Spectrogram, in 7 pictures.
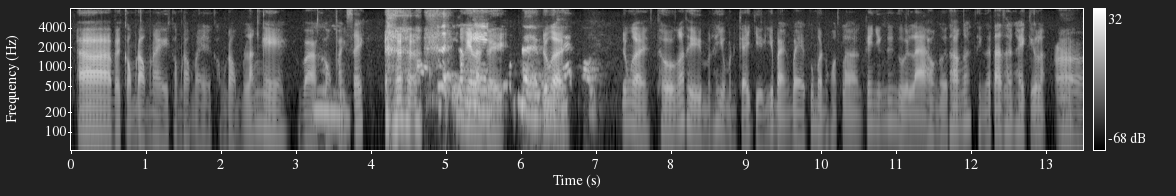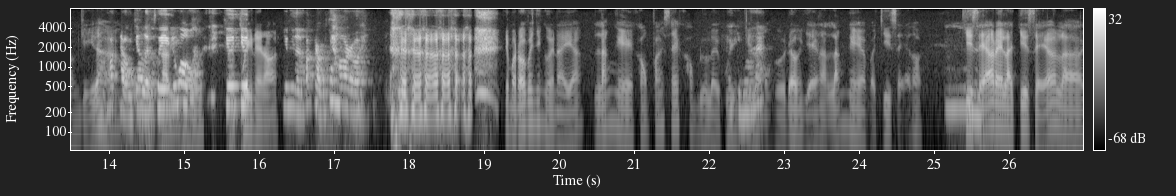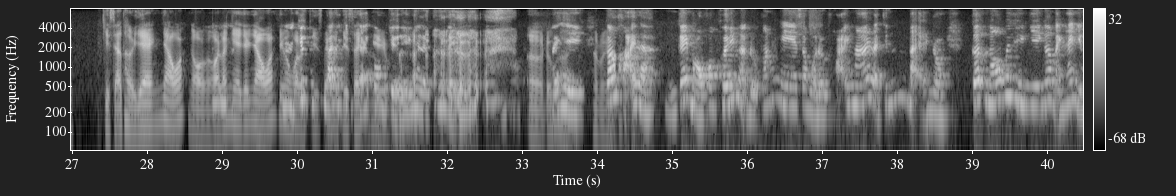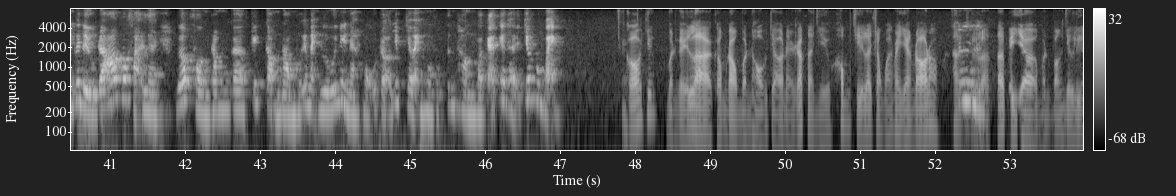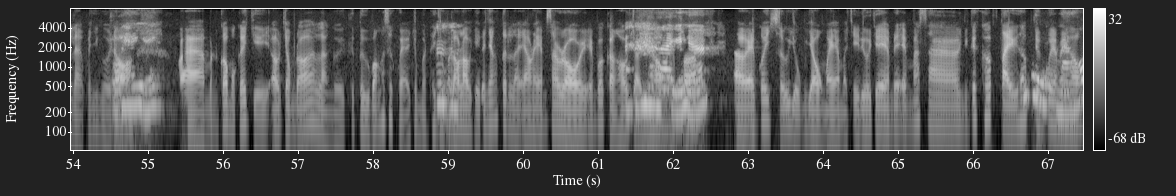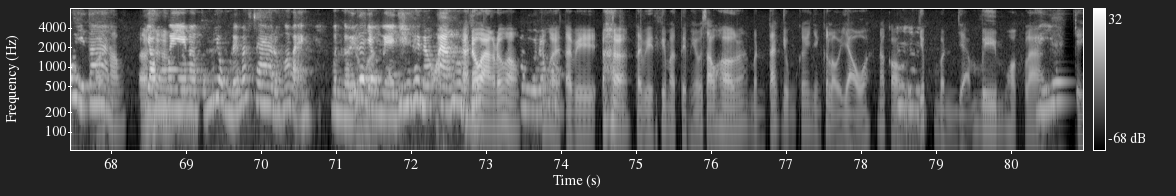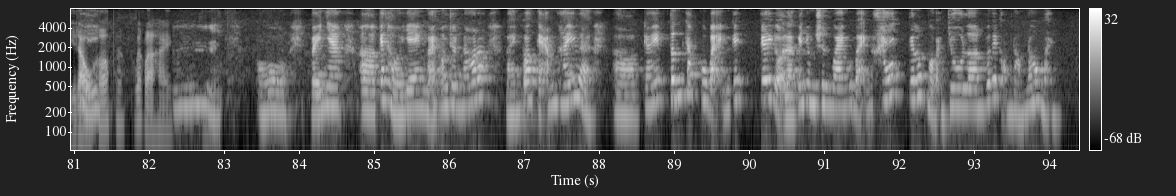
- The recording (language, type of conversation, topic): Vietnamese, podcast, Cộng đồng và mạng lưới hỗ trợ giúp một người hồi phục như thế nào?
- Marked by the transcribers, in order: tapping; static; distorted speech; laugh; put-on voice: "À"; other background noise; laugh; laughing while speaking: "cho"; chuckle; laugh; laughing while speaking: "À"; chuckle; laughing while speaking: "chỉ để"; laughing while speaking: "ờ"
